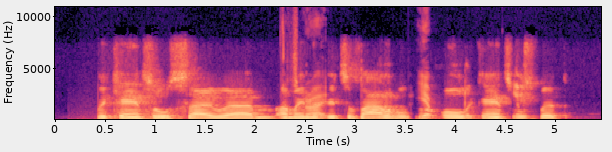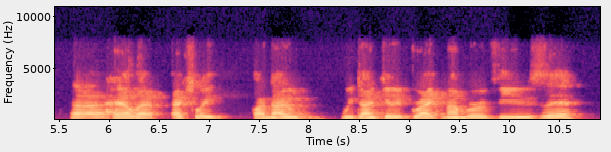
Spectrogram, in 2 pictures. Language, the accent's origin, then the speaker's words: English; Horsham, Victoria, Australia; born there; I was born in Horsham in Victoria.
